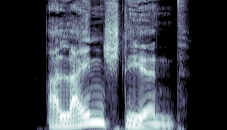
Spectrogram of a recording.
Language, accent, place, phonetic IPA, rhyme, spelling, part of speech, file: German, Germany, Berlin, [aˈlaɪ̯nˌʃteːənt], -aɪ̯nʃteːənt, alleinstehend, adjective / verb, De-alleinstehend.ogg
- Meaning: 1. stand-alone, detached 2. single (not married nor having a life partner)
